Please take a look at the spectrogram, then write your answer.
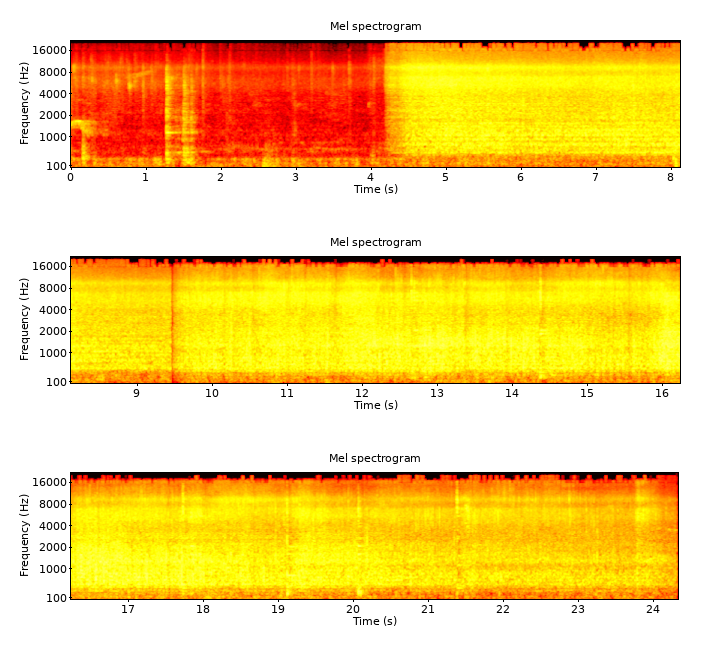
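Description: Leafy greens hit hot oil already frying with garlic and chili, bursting into a loud, steady sizzle that holds for the rest of the stretch after a quieter start with light stirring.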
